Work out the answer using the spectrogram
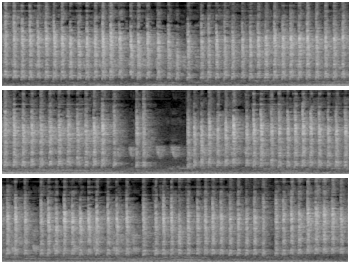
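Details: Eurasian tree sparrow in long, tightly packed chattering at full speed, harsh scratchy notes pouring out almost without pause, with one short silence partway through.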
